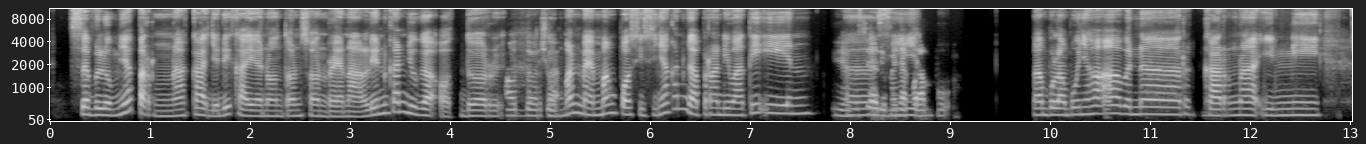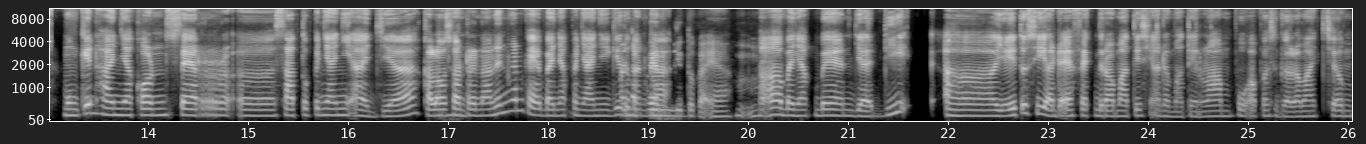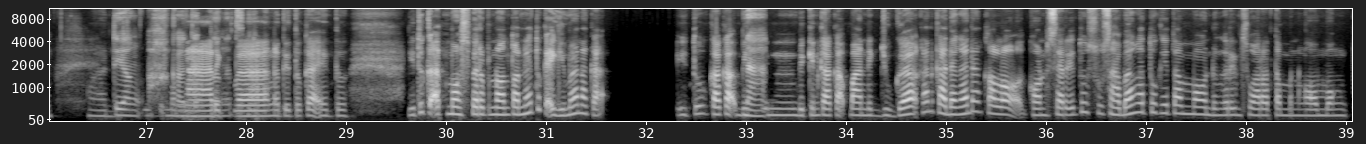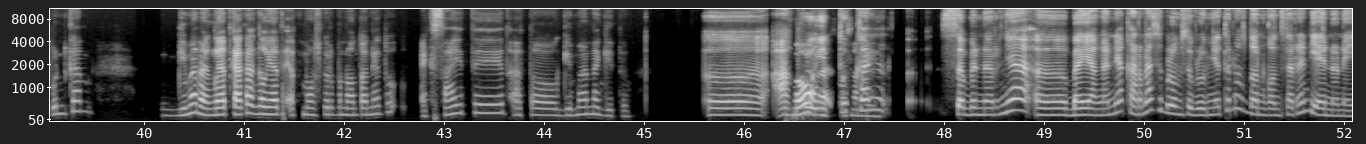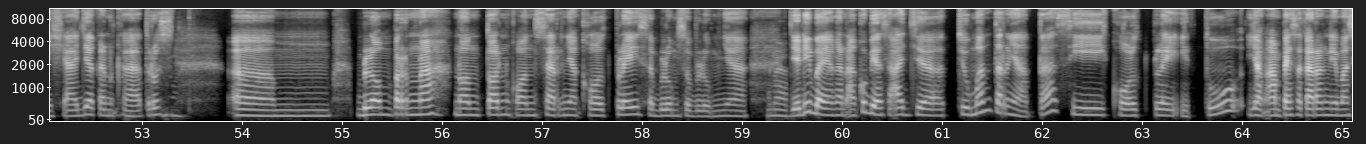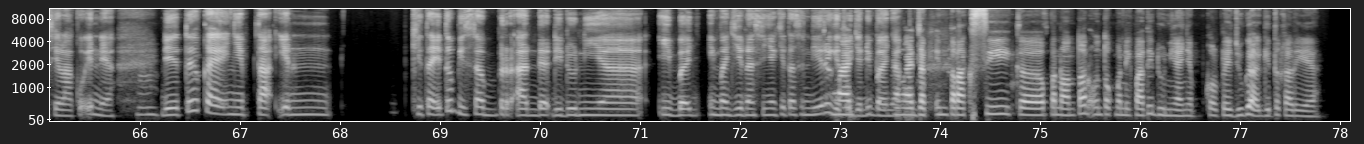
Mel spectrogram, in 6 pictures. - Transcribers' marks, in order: tapping; in English: "outdoor"; in English: "Outdoor"; other background noise; in English: "excited"
- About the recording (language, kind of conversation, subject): Indonesian, podcast, Apa pengalaman konser atau pertunjukan musik yang paling berkesan buat kamu?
